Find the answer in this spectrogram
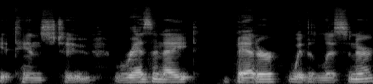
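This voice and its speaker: A man with an American accent talks at a moderate pace with fairly even intonation. The recording is very clean with a silent background. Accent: Southern US, strong but reduced. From US South. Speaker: business educator. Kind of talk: lecture. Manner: many fillers (uh, um).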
